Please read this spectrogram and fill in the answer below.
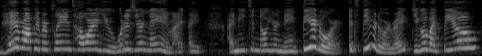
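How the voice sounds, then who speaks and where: A woman's voice: extremely high pitch, fairly bright tone. A woman from Zambia chatting casually on a livestream, greeting viewers by name and laughing often. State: just woke up. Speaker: livestream host. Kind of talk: casual live-stream chat with viewers.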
